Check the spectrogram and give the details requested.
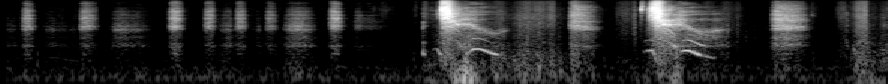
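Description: Short gasping breaths building up, then two loud forceful sneezes with breaths in between, and quieter sneezes to follow.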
